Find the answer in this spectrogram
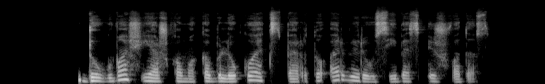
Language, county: Lithuanian, Kaunas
